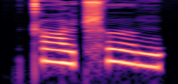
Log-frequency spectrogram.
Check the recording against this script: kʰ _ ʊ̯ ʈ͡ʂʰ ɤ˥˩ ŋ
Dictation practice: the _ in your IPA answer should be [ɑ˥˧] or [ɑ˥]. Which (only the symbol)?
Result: ɑ˥˧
